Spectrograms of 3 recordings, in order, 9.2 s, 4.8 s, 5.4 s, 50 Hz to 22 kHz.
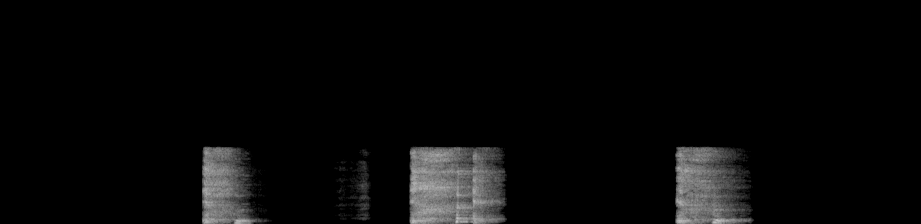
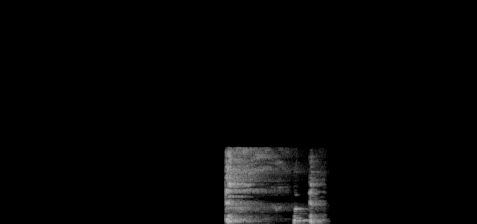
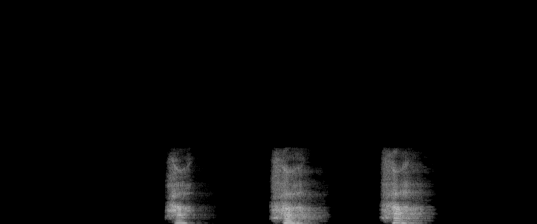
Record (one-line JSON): {"three_cough_length": "9.2 s", "three_cough_amplitude": 28967, "three_cough_signal_mean_std_ratio": 0.34, "cough_length": "4.8 s", "cough_amplitude": 26412, "cough_signal_mean_std_ratio": 0.24, "exhalation_length": "5.4 s", "exhalation_amplitude": 29243, "exhalation_signal_mean_std_ratio": 0.3, "survey_phase": "alpha (2021-03-01 to 2021-08-12)", "age": "45-64", "gender": "Female", "wearing_mask": "No", "symptom_new_continuous_cough": true, "symptom_fatigue": true, "symptom_fever_high_temperature": true, "symptom_headache": true, "symptom_onset": "5 days", "smoker_status": "Ex-smoker", "respiratory_condition_asthma": false, "respiratory_condition_other": false, "recruitment_source": "Test and Trace", "submission_delay": "1 day", "covid_test_result": "Positive", "covid_test_method": "RT-qPCR"}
